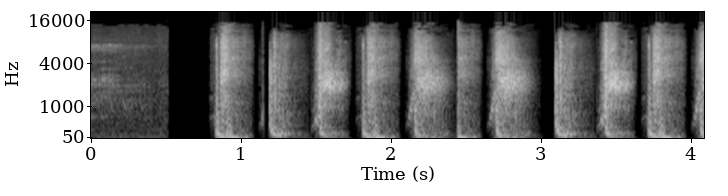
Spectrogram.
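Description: Rapid string of dubbed punch sound effects, about a dozen short whoosh-and-smack hits at roughly four a second, starting about a second in after the sound cuts out briefly.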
